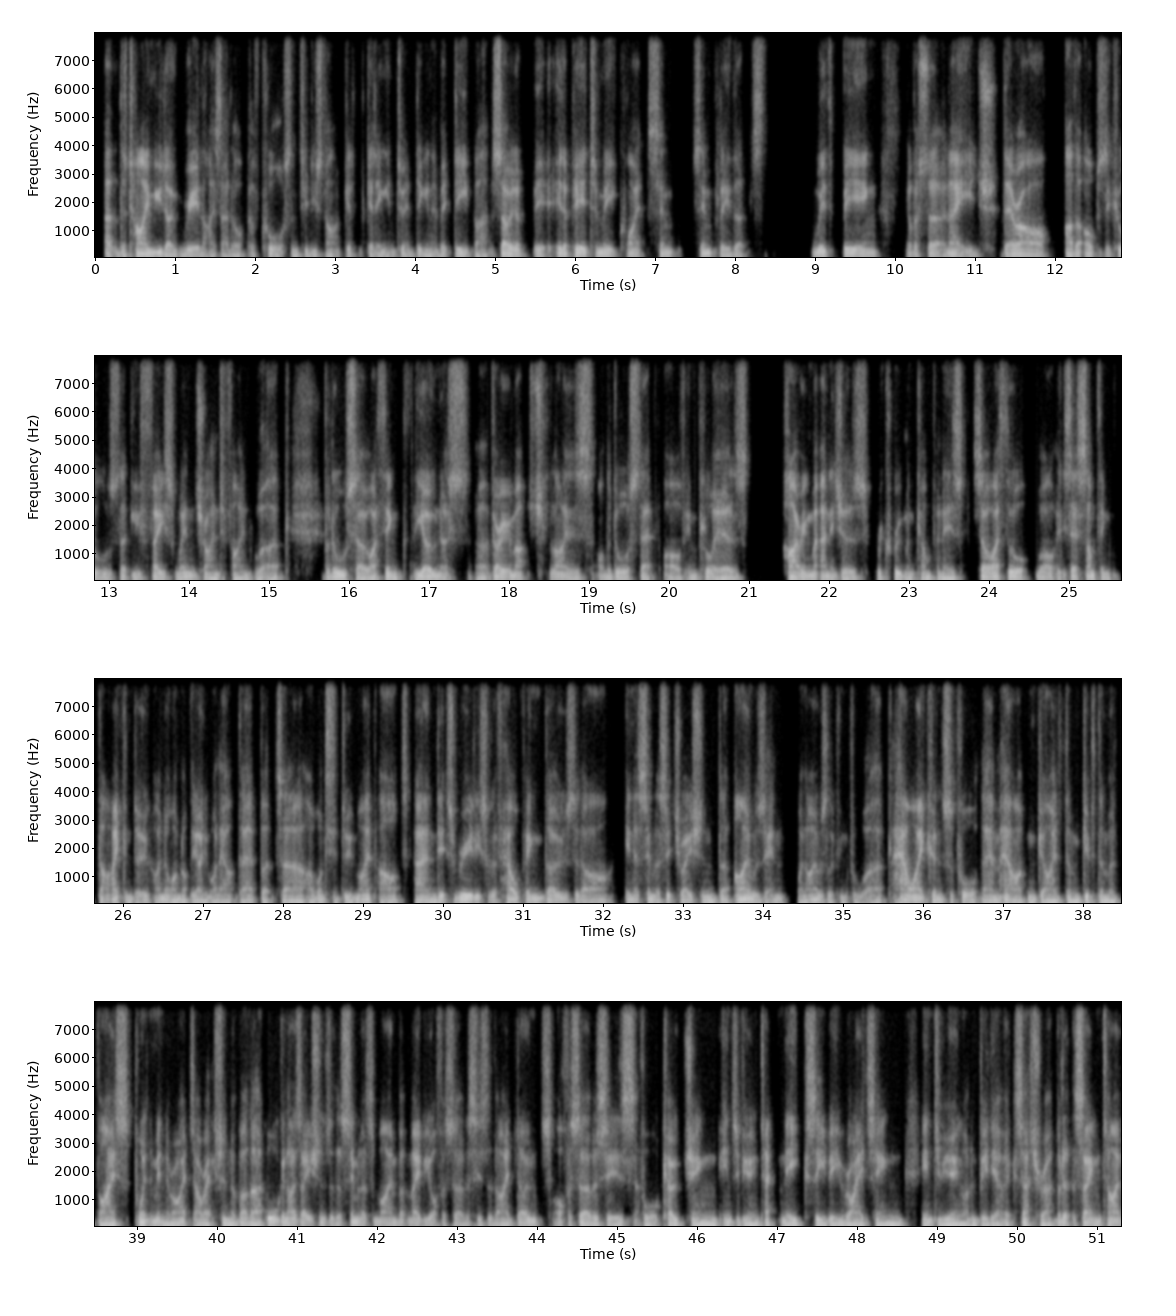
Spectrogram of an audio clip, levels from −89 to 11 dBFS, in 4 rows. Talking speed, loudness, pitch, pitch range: 200 wpm, -19 LUFS, 80 Hz, 75-85 Hz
